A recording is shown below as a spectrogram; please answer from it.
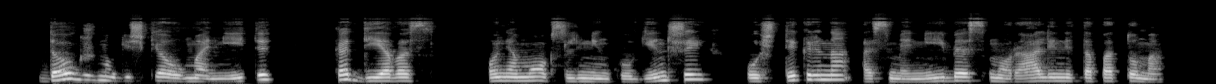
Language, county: Lithuanian, Telšiai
